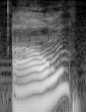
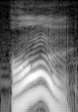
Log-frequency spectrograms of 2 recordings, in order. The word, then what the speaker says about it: Om: Em inglês, Aum às vezes é escrito com 2 letras na forma de Om, porque o inglês é um ditongo e porque a maioria das pessoas, ao ler Aum, pronuncia o A longo como na palavra car. Esse A longo é um erro. Om é a pronúncia correta.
